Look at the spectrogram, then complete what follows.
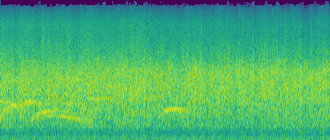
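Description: Live audience applauding steadily after a punchline, with a few voices whooping over the clapping.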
